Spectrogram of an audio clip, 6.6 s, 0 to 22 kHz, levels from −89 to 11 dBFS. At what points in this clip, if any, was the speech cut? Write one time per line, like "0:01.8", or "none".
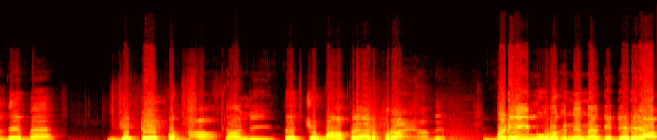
0:04.9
